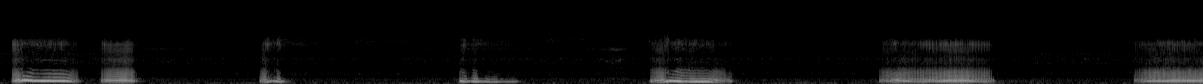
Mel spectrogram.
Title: My Cat Bob snoring!!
